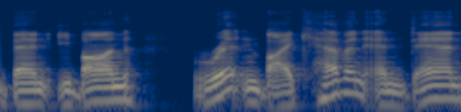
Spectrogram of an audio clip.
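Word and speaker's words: Ben Hibon: Anyway, so this is directed by, I believe it's pronounced Ben Ibon, the French pronunciation, Ben Ibon, written by Kevin and Dan Hageman.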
